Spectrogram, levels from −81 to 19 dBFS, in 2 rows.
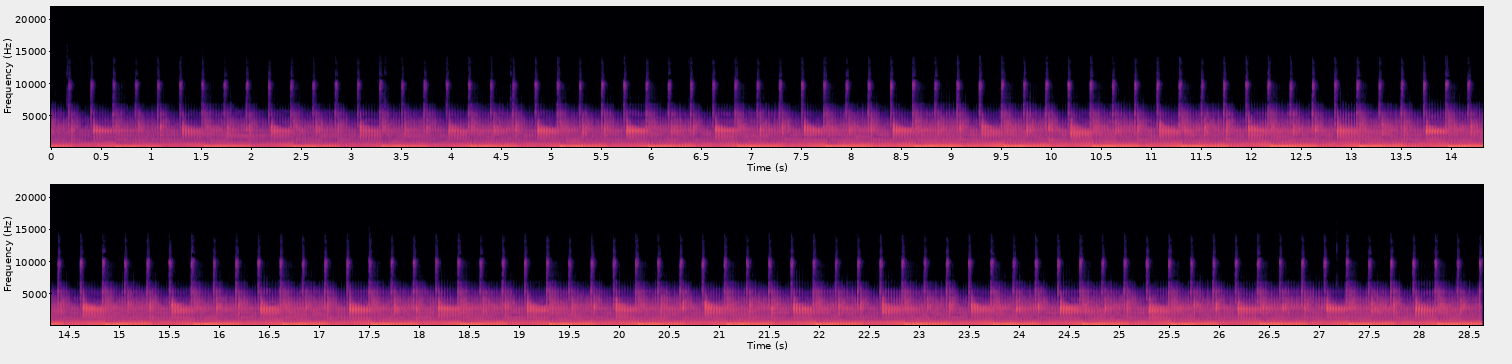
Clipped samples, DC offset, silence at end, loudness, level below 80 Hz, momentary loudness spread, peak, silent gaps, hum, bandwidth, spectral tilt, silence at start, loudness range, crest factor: under 0.1%; under 0.1%; 0 s; -16 LUFS; -34 dBFS; 4 LU; -2 dBFS; none; none; 11 kHz; -6 dB/octave; 0 s; 3 LU; 14 dB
